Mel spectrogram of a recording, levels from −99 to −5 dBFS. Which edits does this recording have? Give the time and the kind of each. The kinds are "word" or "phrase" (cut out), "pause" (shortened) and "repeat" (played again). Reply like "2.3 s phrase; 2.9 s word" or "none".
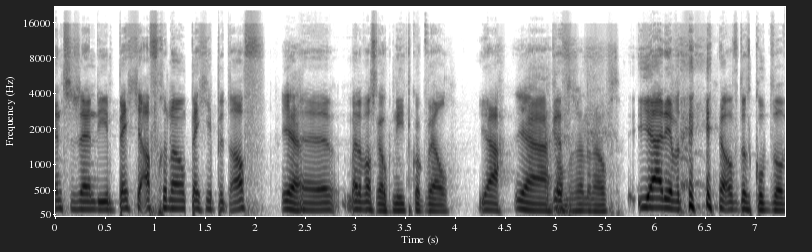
1.3 s word; 2.2 s pause; 3.2 s phrase; 3.5 s word; 5.0 s phrase; 6.3 s word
